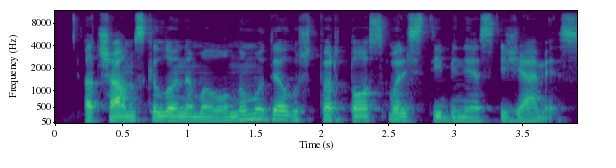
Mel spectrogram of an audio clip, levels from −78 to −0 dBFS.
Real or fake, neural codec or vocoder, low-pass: real; none; 10.8 kHz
